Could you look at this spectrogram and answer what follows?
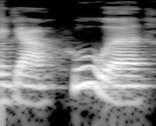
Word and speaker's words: Yahuwah: You get the y, the ah, the oo sound, and the ah, and when you put it together, you get Yahoo-ah or Yahuwah when you put it together.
